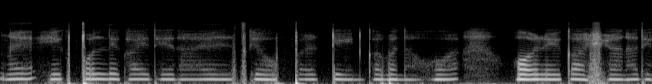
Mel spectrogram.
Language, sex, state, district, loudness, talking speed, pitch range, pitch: Urdu, female, Bihar, Kishanganj, -23 LUFS, 145 wpm, 230-240 Hz, 230 Hz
